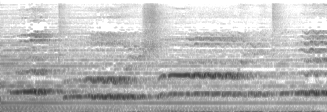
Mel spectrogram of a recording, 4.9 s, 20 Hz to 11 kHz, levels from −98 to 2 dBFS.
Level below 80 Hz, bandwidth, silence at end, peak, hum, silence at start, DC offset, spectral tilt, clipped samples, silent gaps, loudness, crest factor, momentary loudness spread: -58 dBFS; 10 kHz; 0 s; -16 dBFS; none; 0 s; under 0.1%; -5 dB/octave; under 0.1%; none; -31 LUFS; 16 dB; 14 LU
